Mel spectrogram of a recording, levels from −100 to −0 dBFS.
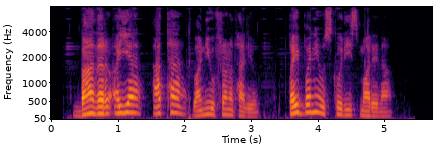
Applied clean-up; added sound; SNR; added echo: neural separator model SepFormer DNS4.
